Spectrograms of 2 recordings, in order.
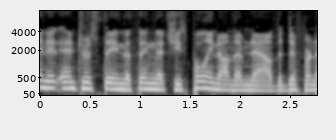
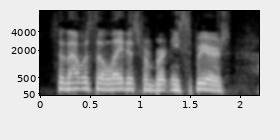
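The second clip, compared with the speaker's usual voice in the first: ordinary talk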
